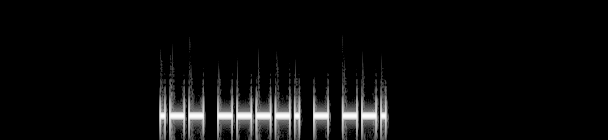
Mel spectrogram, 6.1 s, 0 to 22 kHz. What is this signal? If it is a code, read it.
Morse code, heard as a keyed tone, about 25 wpm, 700 Hz. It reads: W9TG
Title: USA Call Signs - 4 Characters - Repeated 2x - 25wpm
